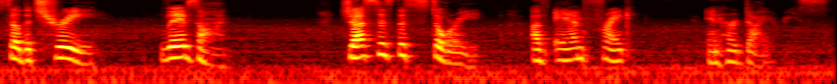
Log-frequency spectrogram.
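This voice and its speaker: A woman reading aloud as a storytime host, speaking earnestly and deliberately to young viewers, phrase by phrase. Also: on the low side, lively intonation, breathy edge.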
